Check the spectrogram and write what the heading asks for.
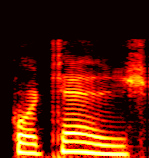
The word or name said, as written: cortege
